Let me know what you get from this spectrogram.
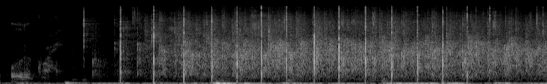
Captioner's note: applause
